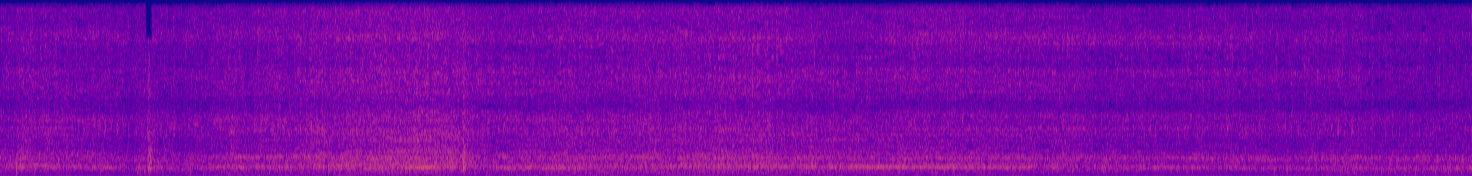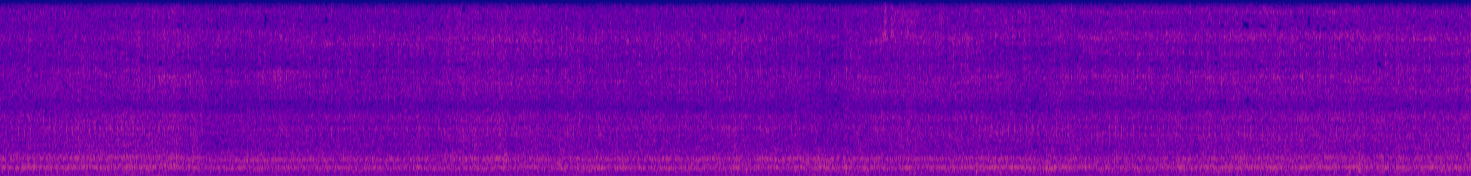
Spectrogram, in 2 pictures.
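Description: Motorcycle engine running as the bike rides at low speed, heard from the rider's position. The engine note rises a few seconds in as it accelerates, then stays fairly steady with small changes in throttle.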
